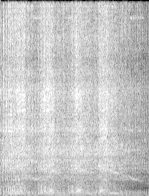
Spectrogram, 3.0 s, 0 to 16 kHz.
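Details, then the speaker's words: Honda TMX 125 Alpha single-cylinder after replacing cam follower and pushrod and setting valve clearance to 0.08 mm both valves: several quick rev blips with a clean, even note and no top-end ticking; healthy. "Okay paandarin natin yan oh wow Asus napaka smooth wala ng lagitik rev"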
